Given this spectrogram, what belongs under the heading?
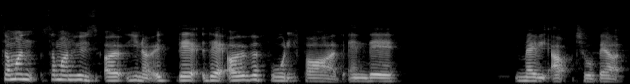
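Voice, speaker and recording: A woman's voice: on the low side, steady tone, normal speed, highs cut off. A middle-aged Australian woman with an Australian accent, giving an intuitive card reading to camera with lots of ums and restarts. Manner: rambling, many ums and restarts. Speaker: tarot card reader.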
